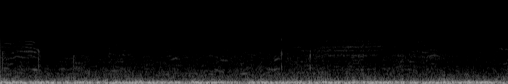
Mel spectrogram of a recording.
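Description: Players shout across an outdoor field.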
